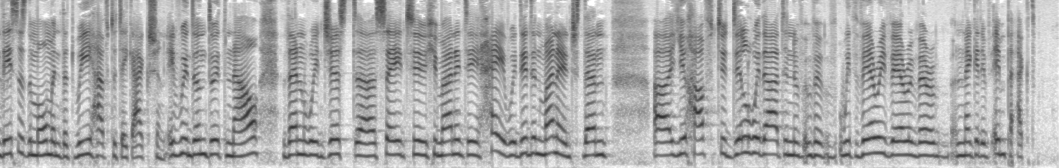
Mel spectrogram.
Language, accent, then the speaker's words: English; Greece; now in Estonia; I'm from Greece and I wanted a little bit of beat.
